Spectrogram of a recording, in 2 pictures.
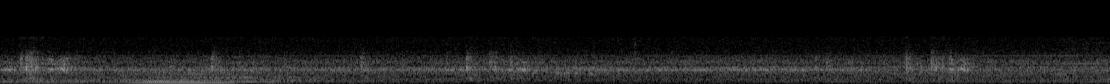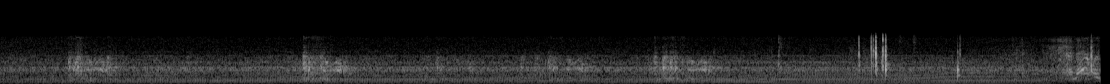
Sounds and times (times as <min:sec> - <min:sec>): Speech: 0:21.7 - 0:22.1.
